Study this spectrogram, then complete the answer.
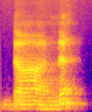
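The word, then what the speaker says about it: Dāna: Dana, D, A, long A, Dana.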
